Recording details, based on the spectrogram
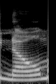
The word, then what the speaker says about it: Gnome: I am Noey Gnome on almost everything. It surprises me people misspell gnome all the time. So there is that silent G, Noeygnome.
